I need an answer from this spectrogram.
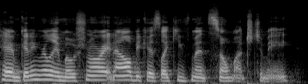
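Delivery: ordinary delivery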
